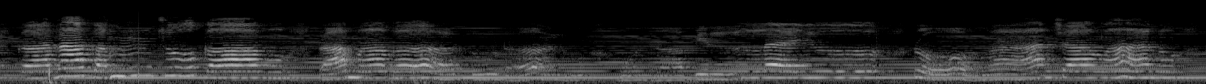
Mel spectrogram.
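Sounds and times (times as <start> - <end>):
girl singing a melody: 0.0 - 12.0.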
